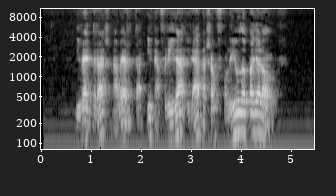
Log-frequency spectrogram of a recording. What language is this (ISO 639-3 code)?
cat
